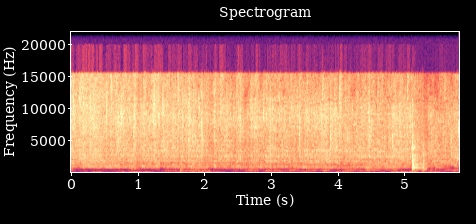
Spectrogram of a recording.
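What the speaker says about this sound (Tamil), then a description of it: "பன்னீர் சேர்த்துட்டு நல்லா மெதுவாக கிண்டி கொடுத்துக்கணுங்க" Paneer is stirred in hot oil in a kadai, giving a steady close sizzle and frying hiss throughout, with a sharp metallic clink of the spoon near the end.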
